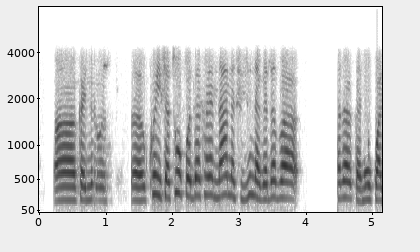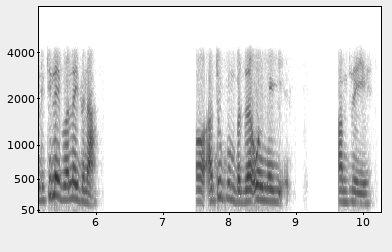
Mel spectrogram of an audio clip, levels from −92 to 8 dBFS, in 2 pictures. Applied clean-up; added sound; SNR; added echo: none; none; none; none.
